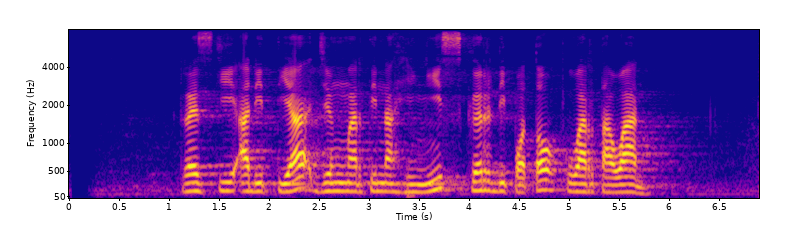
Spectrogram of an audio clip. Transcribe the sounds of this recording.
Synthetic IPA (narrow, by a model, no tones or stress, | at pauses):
rɛskiadit̪iad͡ʒɨŋmart̪inaɦiŋiskɨrdipɔt̪ɔkuwart̪awan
